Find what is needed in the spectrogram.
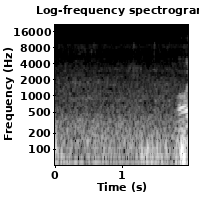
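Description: Wind buffeting the microphone outdoors, a steady low rumble with no sharp clicks.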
